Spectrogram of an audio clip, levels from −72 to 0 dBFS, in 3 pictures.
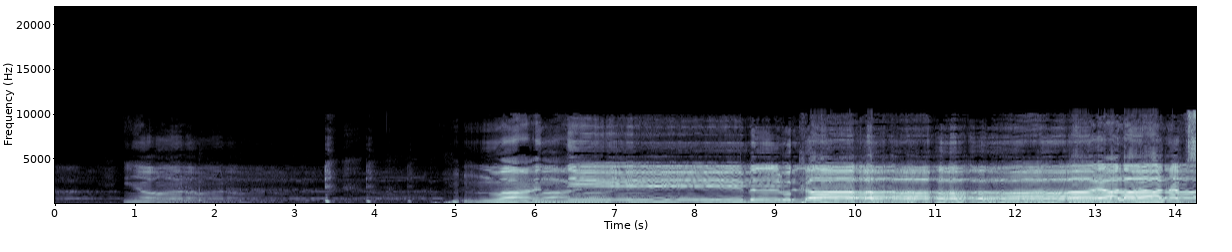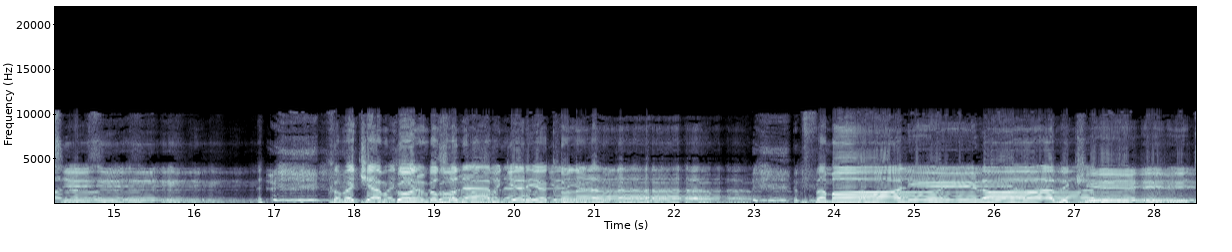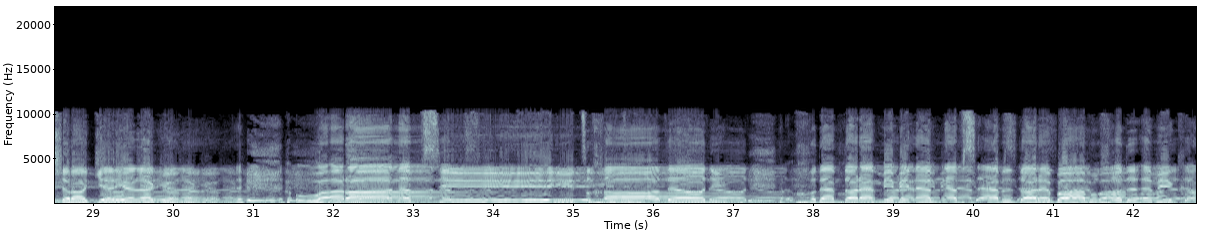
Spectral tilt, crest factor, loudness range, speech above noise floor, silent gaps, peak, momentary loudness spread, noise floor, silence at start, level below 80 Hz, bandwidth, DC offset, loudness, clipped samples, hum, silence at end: -4 dB/octave; 10 dB; 8 LU; 41 dB; none; 0 dBFS; 10 LU; -50 dBFS; 0.85 s; -38 dBFS; 11 kHz; under 0.1%; -9 LUFS; 2%; none; 0 s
